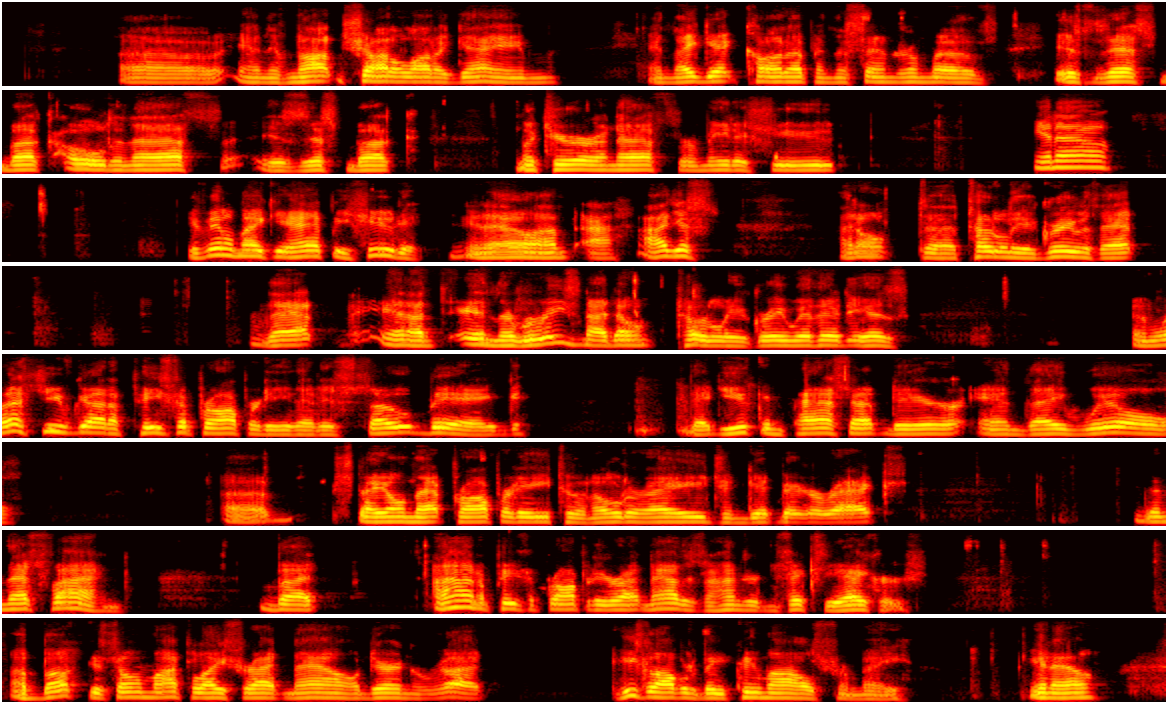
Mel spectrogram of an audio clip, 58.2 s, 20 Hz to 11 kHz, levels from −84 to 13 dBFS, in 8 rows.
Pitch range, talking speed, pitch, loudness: 135-155 Hz, 140 wpm, 145 Hz, -18 LUFS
